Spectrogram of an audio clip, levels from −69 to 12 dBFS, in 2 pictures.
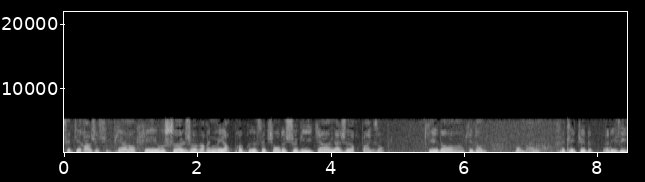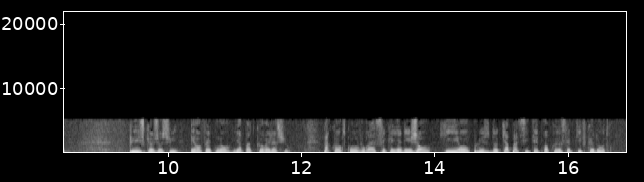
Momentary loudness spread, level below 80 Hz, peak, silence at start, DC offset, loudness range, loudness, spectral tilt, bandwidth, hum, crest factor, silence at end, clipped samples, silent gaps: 13 LU; -42 dBFS; 0 dBFS; 0 s; under 0.1%; 4 LU; -15 LUFS; -6 dB/octave; 5.4 kHz; none; 14 dB; 0.25 s; under 0.1%; none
